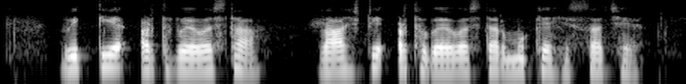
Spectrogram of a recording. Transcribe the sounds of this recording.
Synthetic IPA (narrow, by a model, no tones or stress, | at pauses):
ʋɪt̪ːijəəɾt̪ʰəʋjəʋəst̪ʰa | ɾaːʃʈɾijəəɾt̪ʰəʋjəʋəst̪ʰaɾmʊkʰjəɦɪsːat͡ʃʰɛ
